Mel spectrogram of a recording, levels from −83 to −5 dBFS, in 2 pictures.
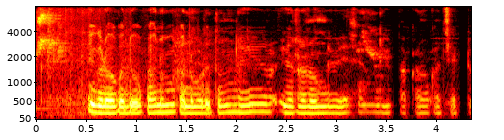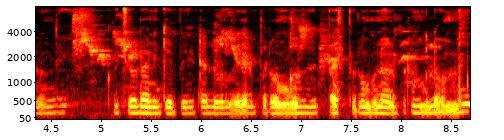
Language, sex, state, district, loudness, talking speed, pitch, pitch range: Telugu, female, Andhra Pradesh, Guntur, -19 LUFS, 125 wpm, 170 Hz, 160-180 Hz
